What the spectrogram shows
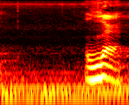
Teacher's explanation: direnggangkan, agak direnggangkan lidah kita ketika mengucapkan ga, dan ditebalkan. Lebih tebal lagi. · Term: huruf ghain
